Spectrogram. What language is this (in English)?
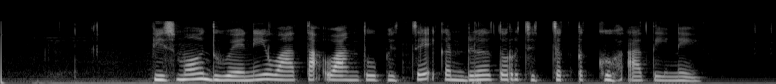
Javanese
